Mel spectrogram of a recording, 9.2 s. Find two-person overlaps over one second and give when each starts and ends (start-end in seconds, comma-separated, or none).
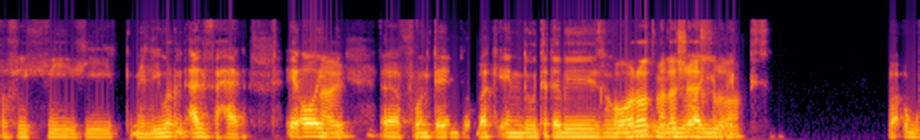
6.1-7.5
